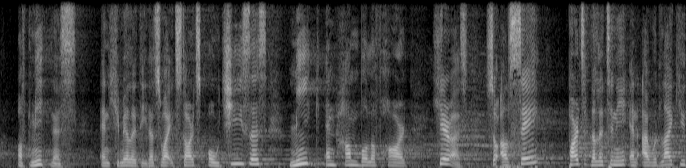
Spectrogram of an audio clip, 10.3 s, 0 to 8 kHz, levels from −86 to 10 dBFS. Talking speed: 170 wpm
